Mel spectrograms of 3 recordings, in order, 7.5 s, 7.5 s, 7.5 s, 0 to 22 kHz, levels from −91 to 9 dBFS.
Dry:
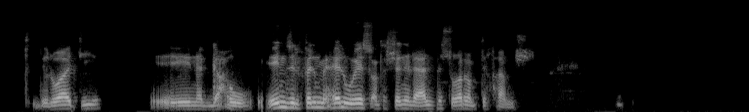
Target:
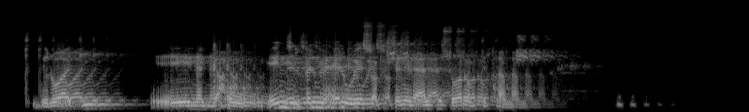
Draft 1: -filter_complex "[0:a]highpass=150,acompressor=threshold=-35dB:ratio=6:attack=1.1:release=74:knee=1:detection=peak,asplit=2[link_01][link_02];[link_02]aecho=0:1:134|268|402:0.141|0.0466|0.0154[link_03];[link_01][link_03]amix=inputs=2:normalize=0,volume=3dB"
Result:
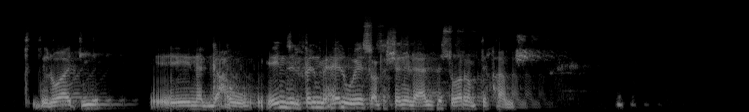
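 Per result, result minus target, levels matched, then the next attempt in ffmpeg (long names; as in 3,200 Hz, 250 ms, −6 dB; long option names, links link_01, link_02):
echo-to-direct −10.5 dB; downward compressor: peak gain reduction +6 dB
-filter_complex "[0:a]highpass=150,acompressor=threshold=-35dB:ratio=6:attack=1.1:release=74:knee=1:detection=peak,asplit=2[link_01][link_02];[link_02]aecho=0:1:134|268|402|536:0.473|0.156|0.0515|0.017[link_03];[link_01][link_03]amix=inputs=2:normalize=0,volume=3dB"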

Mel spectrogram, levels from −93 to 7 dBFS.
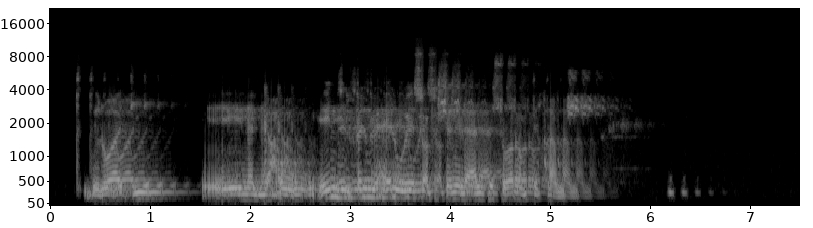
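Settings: downward compressor: peak gain reduction +6 dB
-filter_complex "[0:a]highpass=150,acompressor=threshold=-28dB:ratio=6:attack=1.1:release=74:knee=1:detection=peak,asplit=2[link_01][link_02];[link_02]aecho=0:1:134|268|402|536:0.473|0.156|0.0515|0.017[link_03];[link_01][link_03]amix=inputs=2:normalize=0,volume=3dB"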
